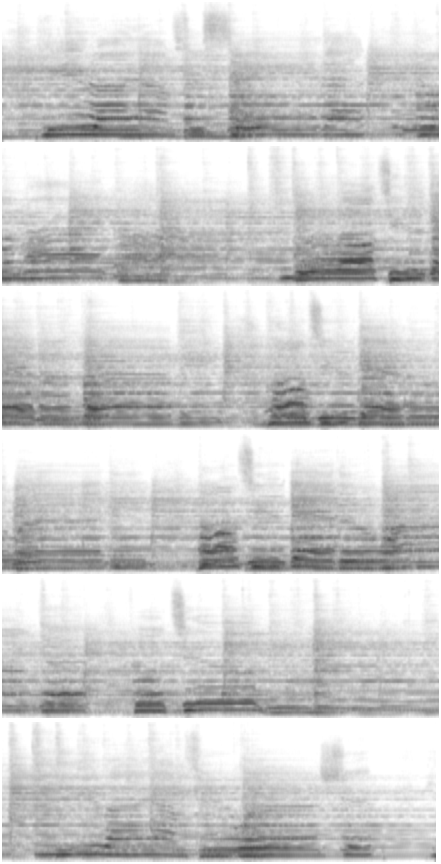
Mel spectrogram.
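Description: Live worship band playing a song: a woman singing lead over strummed acoustic guitar, electric guitar and keyboard.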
